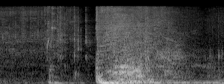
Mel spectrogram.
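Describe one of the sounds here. A body lands with a heavy thud on grass.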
